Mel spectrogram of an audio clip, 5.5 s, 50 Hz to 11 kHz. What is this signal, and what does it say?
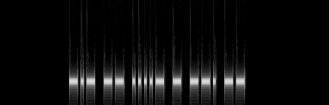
Morse code, heard as a keyed tone, about 25 wpm, 700 Hz. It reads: KM4TGM
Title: USA Call Signs - 6 Characters - Repeated 2x - 25wpm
